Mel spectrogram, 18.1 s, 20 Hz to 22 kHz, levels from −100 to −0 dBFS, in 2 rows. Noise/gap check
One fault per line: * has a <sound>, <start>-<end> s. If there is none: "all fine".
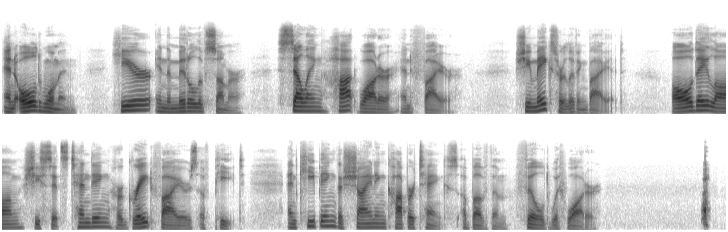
* has a laugh, 17.8-17.9 s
